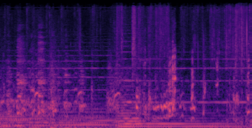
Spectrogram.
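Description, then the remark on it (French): Several chickens cluck and squawk in short, overlapping bursts, a busy, irregular chorus of mid-pitched calls over a steady low hum, with no one speaking. “Certains les utilisent pour élever des volailles ou des chiens, et pour entreposer les invendus du marché aux légumes tout proche.”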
